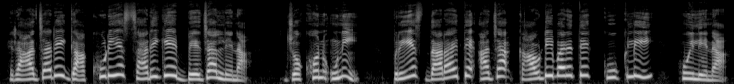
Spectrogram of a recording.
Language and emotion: Santali, angry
